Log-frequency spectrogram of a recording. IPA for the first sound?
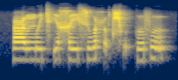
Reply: ʕ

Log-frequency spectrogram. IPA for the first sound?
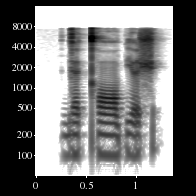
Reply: ɡ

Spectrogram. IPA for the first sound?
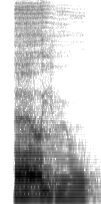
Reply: ɛ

